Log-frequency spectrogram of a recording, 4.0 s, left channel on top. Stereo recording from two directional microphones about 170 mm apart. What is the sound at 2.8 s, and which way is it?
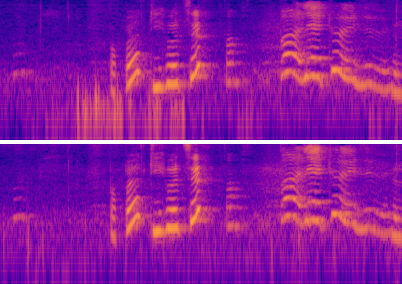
Speech, 35° left (ahead or behind).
